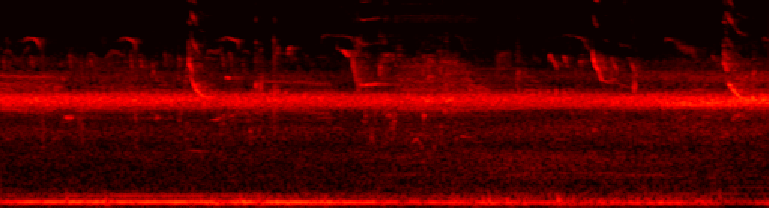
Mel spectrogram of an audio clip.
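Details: Cicadas drone continuously in a relaxing natural scene, a flat high buzz beneath several quick downward-sweeping bird chirps, with a low steady hum below.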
